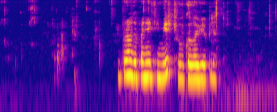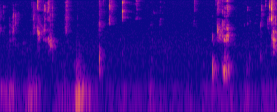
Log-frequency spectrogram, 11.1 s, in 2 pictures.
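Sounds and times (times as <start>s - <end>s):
chewing soft food: 0.0s - 3.4s, 4.2s - 11.0s
wet mouth clicks and smacks: 4.3s - 8.4s.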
